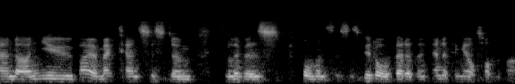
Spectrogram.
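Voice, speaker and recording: With an English accent, a man speaks at a fairly quick pace and a medium pitch. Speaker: water treatment engineer presenting a webinar. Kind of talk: technical webinar presentation. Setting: webinar broadcast.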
